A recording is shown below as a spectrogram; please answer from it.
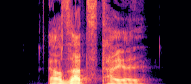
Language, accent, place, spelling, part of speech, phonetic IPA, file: German, Germany, Berlin, Ersatzteil, noun, [ɛɐ̯ˈzat͡sˌtaɪ̯l], De-Ersatzteil.ogg
- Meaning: spare part, replacement part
